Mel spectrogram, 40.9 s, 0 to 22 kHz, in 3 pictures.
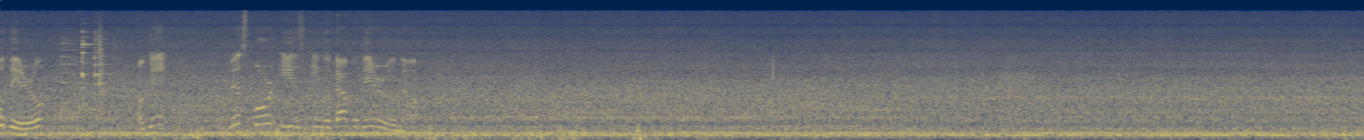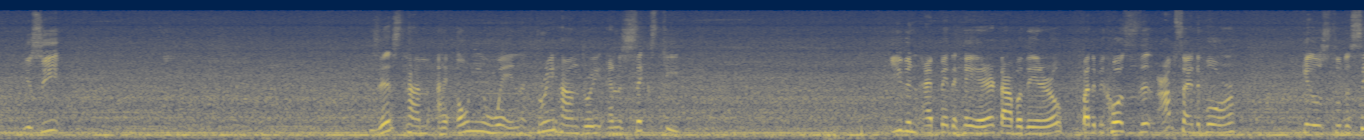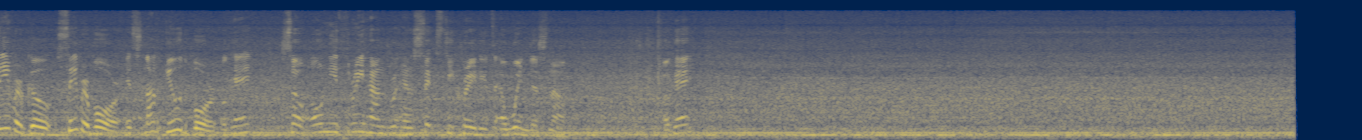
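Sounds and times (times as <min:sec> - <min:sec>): voice: 0:00.0 - 0:00.5, 0:01.4 - 0:01.7, 0:02.3 - 0:04.2, 0:13.9 - 0:14.3, 0:17.3 - 0:20.5, 0:22.5 - 0:26.0, 0:26.7 - 0:33.0, 0:33.8 - 0:34.2
low machine hum: 0:00.0 - 0:40.2.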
